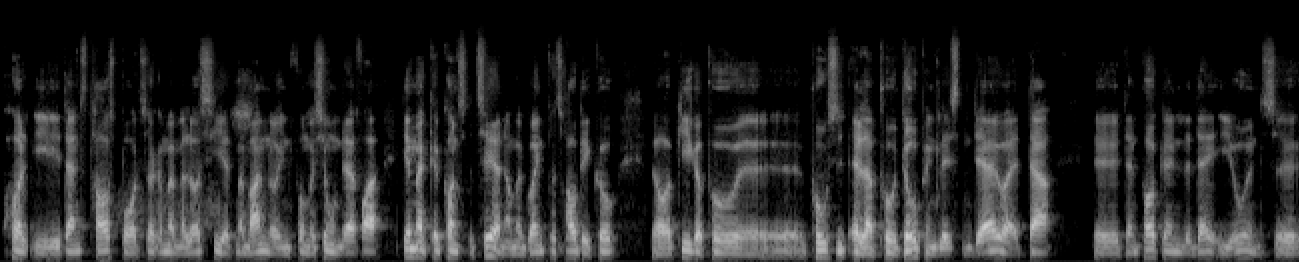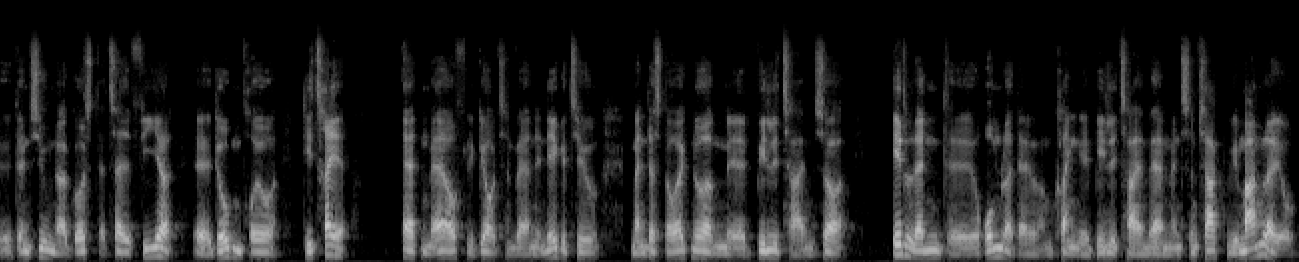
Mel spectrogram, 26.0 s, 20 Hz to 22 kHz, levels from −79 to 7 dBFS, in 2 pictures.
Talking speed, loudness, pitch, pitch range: 200 wpm, -24 LUFS, 90 Hz, 85-100 Hz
